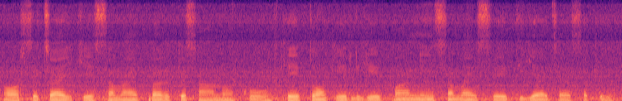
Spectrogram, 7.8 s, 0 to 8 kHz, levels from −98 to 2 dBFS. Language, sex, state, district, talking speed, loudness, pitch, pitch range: Hindi, male, Uttar Pradesh, Jalaun, 125 wpm, -18 LUFS, 105 Hz, 100-105 Hz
